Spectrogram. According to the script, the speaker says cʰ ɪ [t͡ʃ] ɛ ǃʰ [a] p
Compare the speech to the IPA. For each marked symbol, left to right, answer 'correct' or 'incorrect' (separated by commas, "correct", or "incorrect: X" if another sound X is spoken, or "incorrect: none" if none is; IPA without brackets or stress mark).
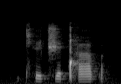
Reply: correct, correct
